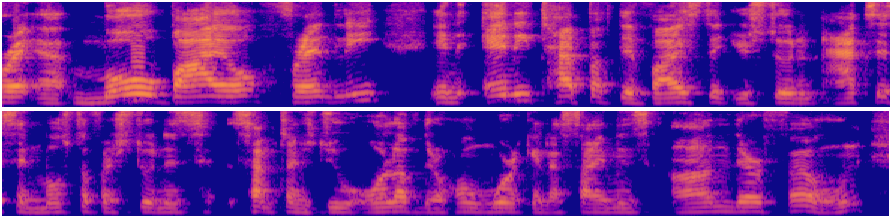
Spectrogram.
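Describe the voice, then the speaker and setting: The speaker uses a Spanish accent at a moderate pace with hardly any pauses. Loudness swings widely throughout. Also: man. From Mexico (Tijuana). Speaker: college instructor. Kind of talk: webinar presentation. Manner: halting, frequent fillers and restarts.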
